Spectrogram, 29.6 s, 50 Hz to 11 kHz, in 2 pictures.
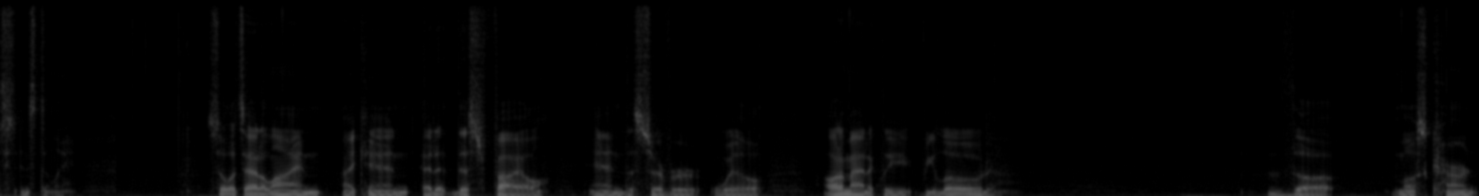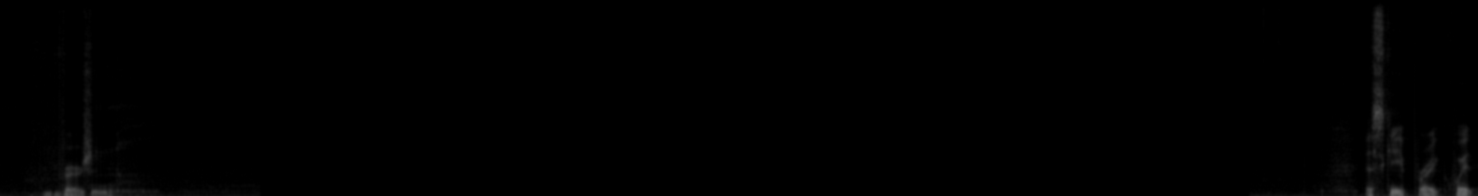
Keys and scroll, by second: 0.0-0.1 typing, 1.8-12.6 typing, 17.9-23.0 typing, 23.8 shift+Left, 24.4-26.9 typing, 25.7 Escape.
